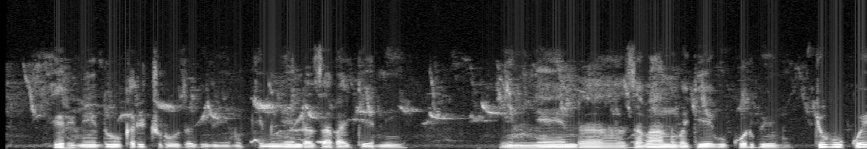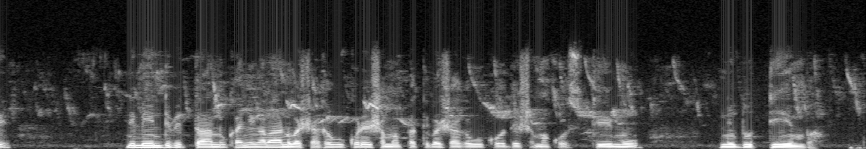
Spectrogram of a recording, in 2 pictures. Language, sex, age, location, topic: Kinyarwanda, male, 18-24, Musanze, finance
